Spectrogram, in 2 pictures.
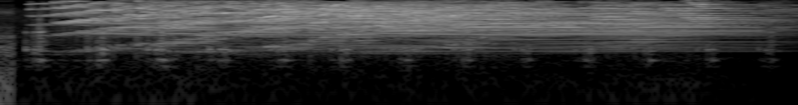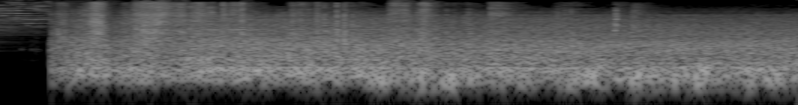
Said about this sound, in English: Oh, that wasn't me, that was a train. I'm back at Weybridge Station.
